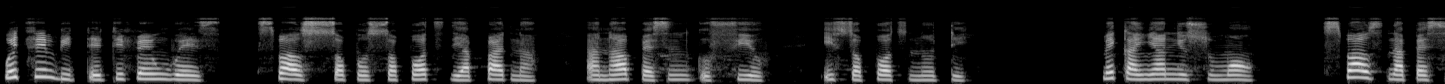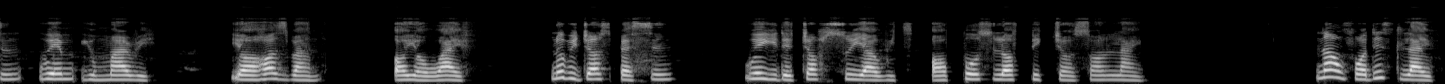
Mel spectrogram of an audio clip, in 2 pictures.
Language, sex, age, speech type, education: Nigerian Pidgin, female, 15-29, spontaneous, tertiary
